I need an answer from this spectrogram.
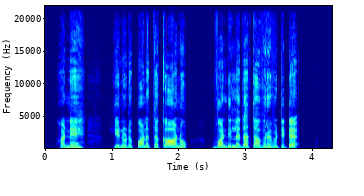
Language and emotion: Tamil, fearful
